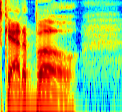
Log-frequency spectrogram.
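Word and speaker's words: Skattebo: Is it Scataboo? Yeah, it's Scataboo.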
